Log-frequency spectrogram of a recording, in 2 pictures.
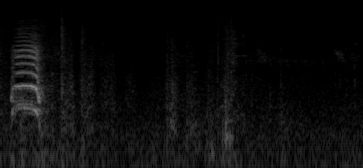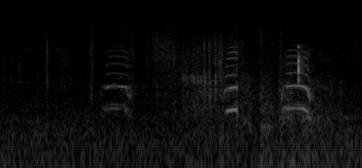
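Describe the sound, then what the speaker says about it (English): Harsh crow calls come from a TV show in short, scattered bursts, some loud and some fainter, over a quiet background hiss. "What's with the crow? Crows always mean something."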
